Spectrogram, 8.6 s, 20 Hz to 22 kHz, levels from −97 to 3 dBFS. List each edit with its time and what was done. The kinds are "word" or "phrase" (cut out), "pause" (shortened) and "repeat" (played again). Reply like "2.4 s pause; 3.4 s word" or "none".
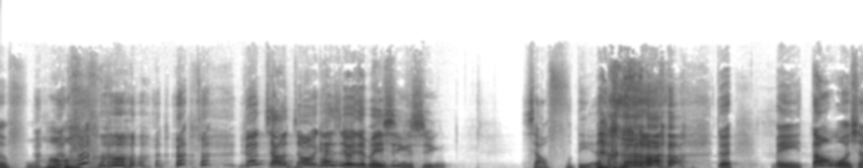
none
